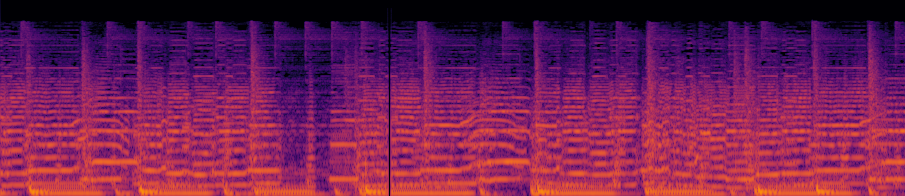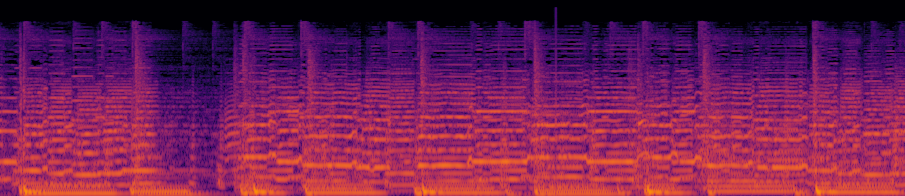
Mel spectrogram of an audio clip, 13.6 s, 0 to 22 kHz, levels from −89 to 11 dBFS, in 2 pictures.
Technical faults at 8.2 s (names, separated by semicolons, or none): none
